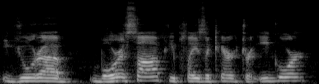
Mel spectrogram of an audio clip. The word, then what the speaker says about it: Yura Borisov: kind of attention I believe his name is pronounced Yura borisov he plays a character eigor now his role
